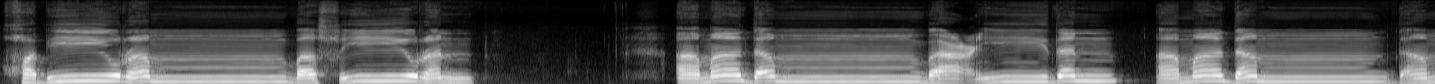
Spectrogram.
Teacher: نون ساکن کے بعد بھی اگلا حرف با ہے تو ہم غنہ کرتے ہیں اور نون ساکن کو میم میں بدل دیتے ہیں۔ اسی طرح تنوین کو بھی ہم میم میں بدل دیتے ہیں جب اگلا حرف با ہوتا ہے۔ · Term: اقلاب کا قاعدہ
